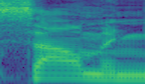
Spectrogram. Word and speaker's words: salmon: all good Happy Days salmon yes salmon salmon you know I always mess that up I pronounce the L is it salmon Pepe Putin man what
